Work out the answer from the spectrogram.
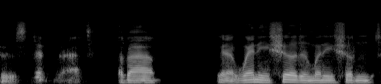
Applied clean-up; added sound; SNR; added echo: neural mask model Resemble Enhance denoiser.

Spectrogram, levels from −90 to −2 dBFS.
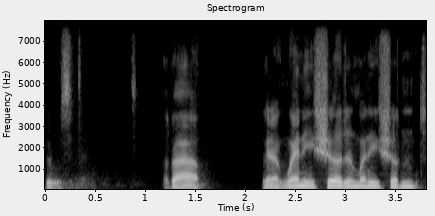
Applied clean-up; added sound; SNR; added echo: neural mask model DeepFilterNet 3.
